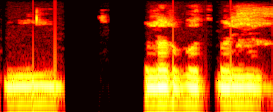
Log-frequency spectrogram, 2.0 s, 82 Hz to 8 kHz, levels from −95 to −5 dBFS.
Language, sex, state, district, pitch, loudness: Hindi, male, Jharkhand, Sahebganj, 115 Hz, -18 LUFS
